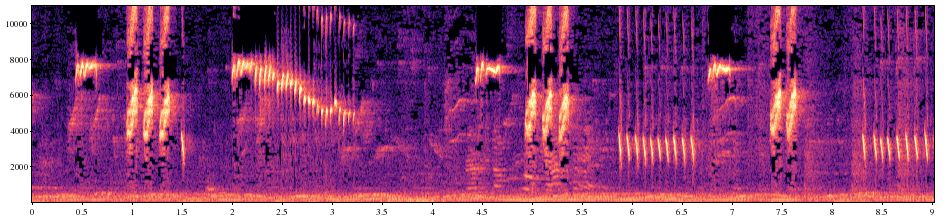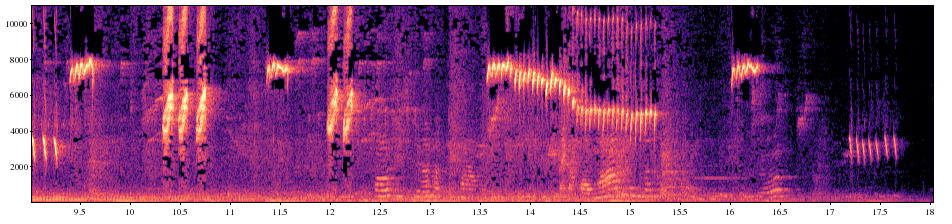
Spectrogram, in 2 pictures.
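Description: Male Van Hasselt's sunbird (kolibri ninja, 'konin') singing: sharp high chirps, two quick buzzy trills, and a couple of longer falling whistles, in irregular phrases that thin out near the end.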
